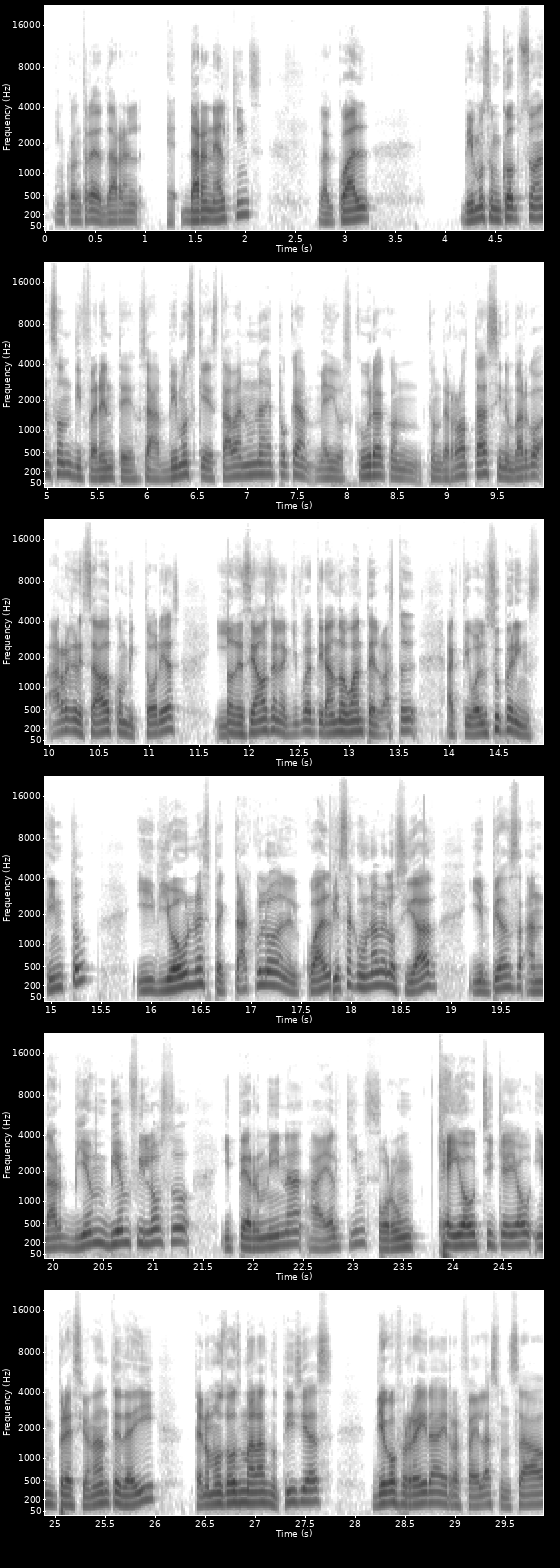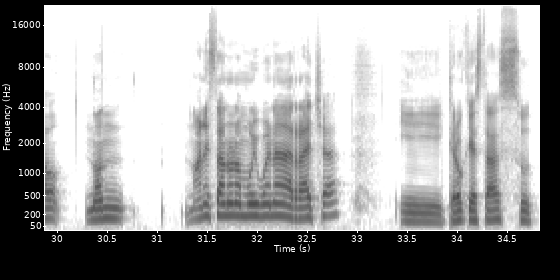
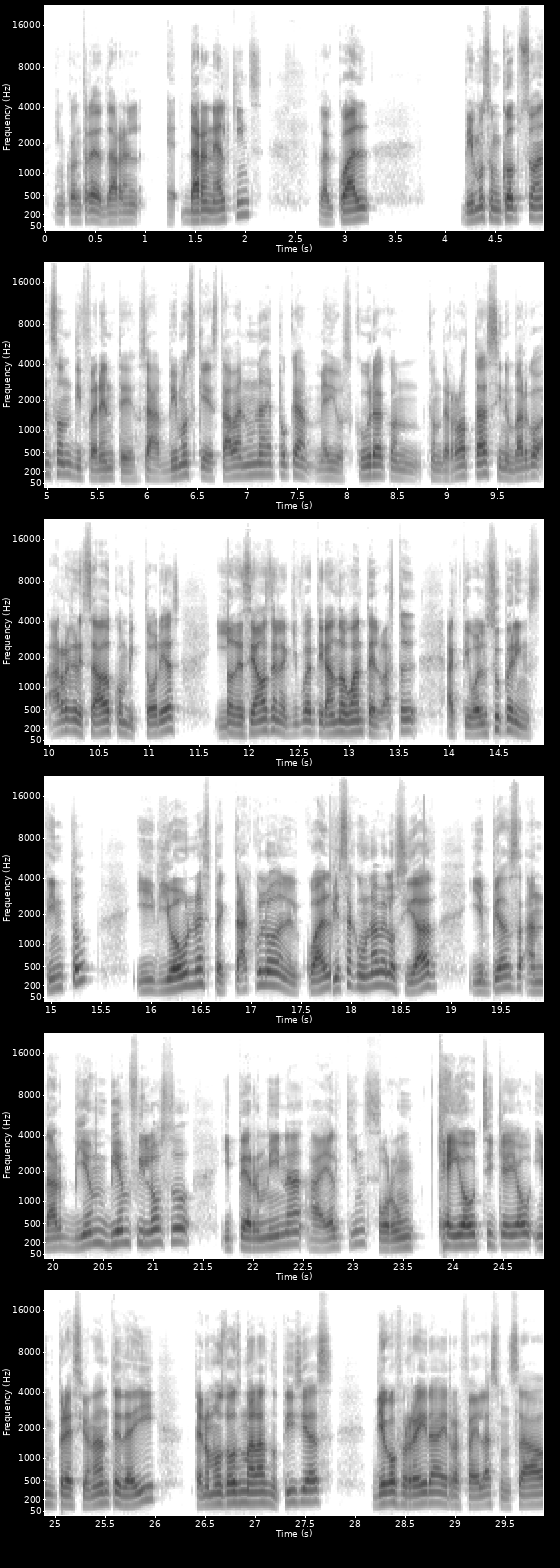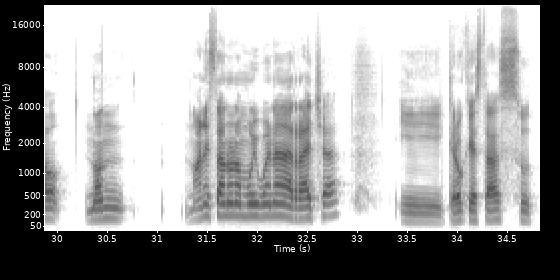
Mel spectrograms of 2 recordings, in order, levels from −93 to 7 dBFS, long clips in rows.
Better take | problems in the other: first | thin; somewhat; fading below 500 Hz

